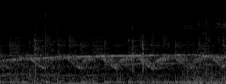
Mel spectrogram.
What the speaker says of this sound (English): I also live right beside a hospital, so if you hear sirens in the background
